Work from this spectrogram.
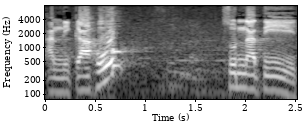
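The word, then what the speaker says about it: النكاح سنتي: Karena mustambat min katsirin minal ahadis, kita melihat banyak hadis mengatakan an-nikahu sunnati. Jangan seperti Ustadz Hasan yang membacanya an-nikahu santai. Akhirnya sampai lama tidak menikah, an-nikahu santai saja. Bukan an-nikahu sunnati, tapi an-nikahu santai.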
